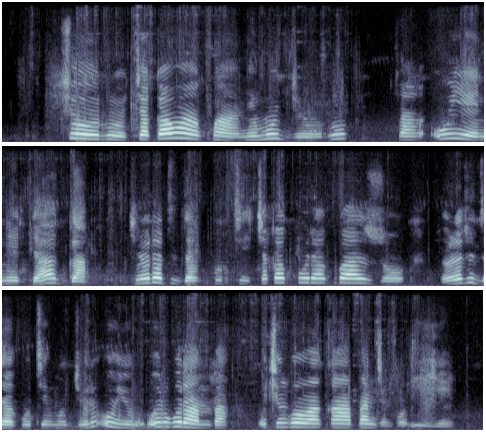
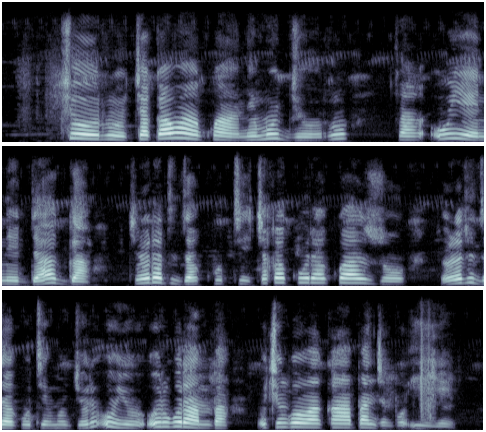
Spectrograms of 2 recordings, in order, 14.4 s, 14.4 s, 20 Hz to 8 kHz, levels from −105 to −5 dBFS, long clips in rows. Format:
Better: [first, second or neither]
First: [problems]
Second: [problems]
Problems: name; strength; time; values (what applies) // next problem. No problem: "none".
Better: second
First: noise reduction (neural separator model SepFormer DNS4)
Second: none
